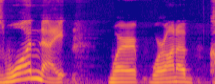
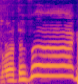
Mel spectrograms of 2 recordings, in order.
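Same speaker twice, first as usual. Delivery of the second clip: high-pitched retold yelp of alarm; startled reaction; 14 semitones higher, slower than usual. Teller recalling the eerie background noise, startled and high.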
